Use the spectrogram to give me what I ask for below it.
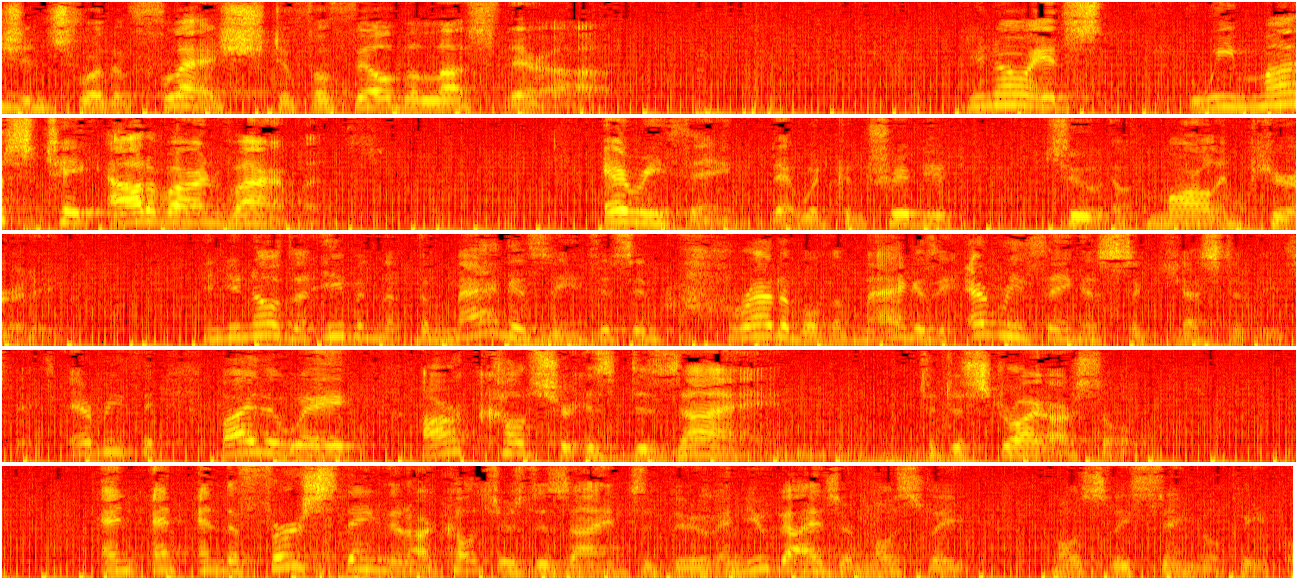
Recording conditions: poor sound quality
